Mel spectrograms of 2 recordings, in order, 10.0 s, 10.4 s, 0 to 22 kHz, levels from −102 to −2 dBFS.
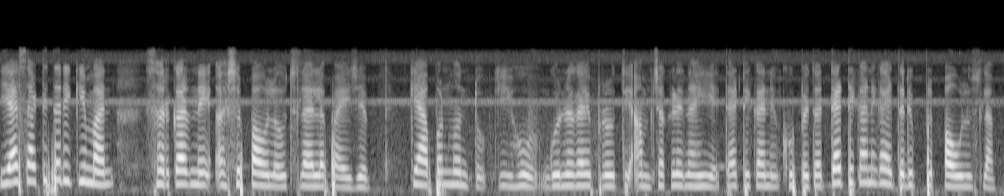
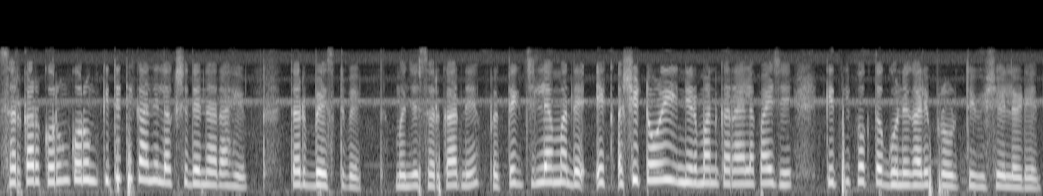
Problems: constant background noise, background conversations at intervals, echo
